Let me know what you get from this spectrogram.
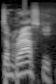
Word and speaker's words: Dombrowski: Dombrowski.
